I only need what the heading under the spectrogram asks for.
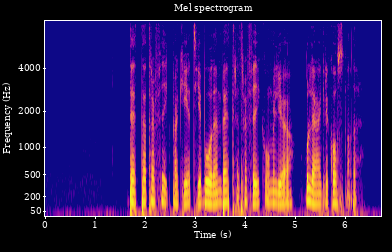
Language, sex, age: Swedish, male, 23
